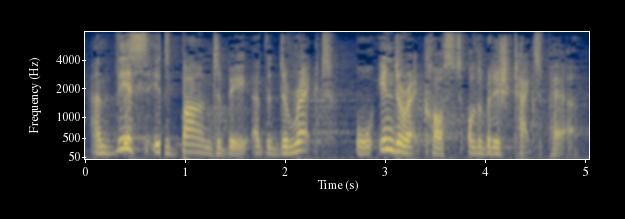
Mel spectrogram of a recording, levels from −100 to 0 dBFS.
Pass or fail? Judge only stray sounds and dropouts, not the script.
fail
